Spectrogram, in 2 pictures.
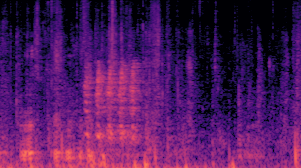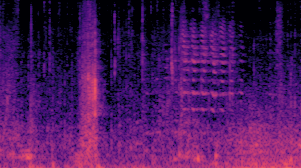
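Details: Young goat kids aged one day to one week on a farm, curious and playful; several quavering bleats, a cluster early and another a few seconds later, amid thumps, rustling and low background rumble.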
